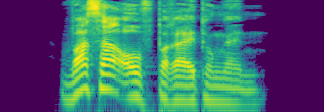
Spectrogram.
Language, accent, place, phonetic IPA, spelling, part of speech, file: German, Germany, Berlin, [ˈvasɐˌʔaʊ̯fbəʁaɪ̯tʊŋən], Wasseraufbereitungen, noun, De-Wasseraufbereitungen.ogg
- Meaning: plural of Wasseraufbereitung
